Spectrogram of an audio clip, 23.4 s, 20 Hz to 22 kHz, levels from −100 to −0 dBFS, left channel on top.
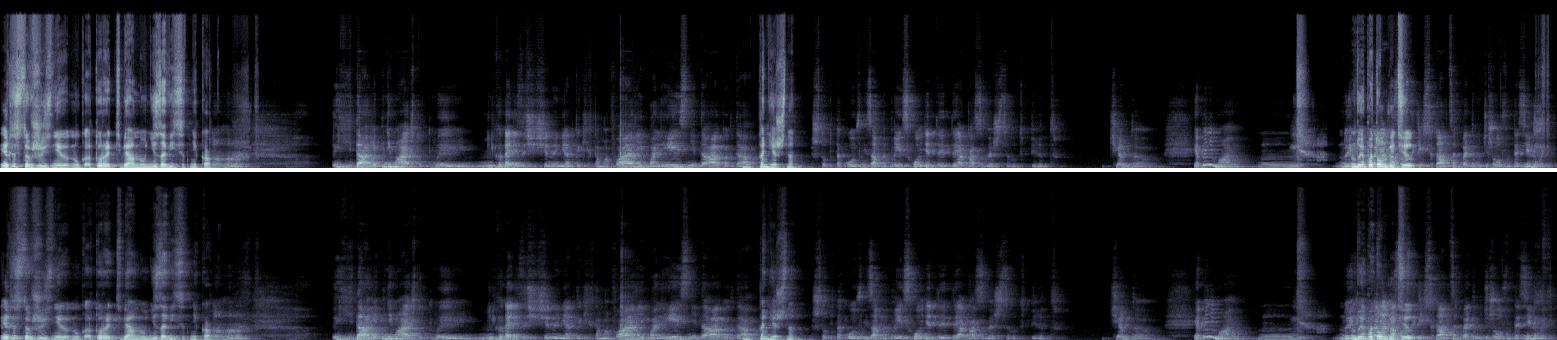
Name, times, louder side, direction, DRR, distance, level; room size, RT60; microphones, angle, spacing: voice 1, 0.0-3.2 11.1-11.9 19.4-19.6 20.3-21.2, left 5 dB, 70° left, 18 dB, 0.5 m, -24 dB
voice 2, 3.2-4.5 5.0-11.6 12.2-15.8 16.6-17.2 17.5-19.5 20.0-23.2, left 2 dB, 90° left, -6 dB, 3.4 m, -41 dB
20.0 x 7.7 x 6.3 m, 0.67 s
head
